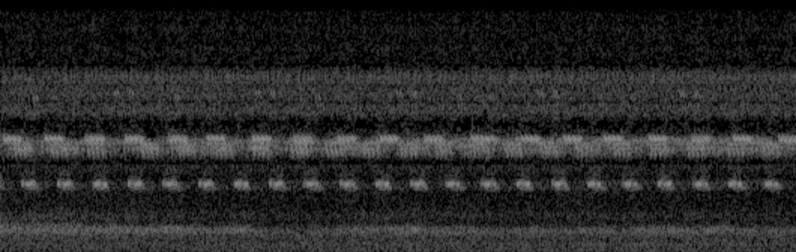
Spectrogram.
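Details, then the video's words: Crickets chirping at night in deep woods: steady pulsed high chirps repeating about two or three times per second, with a second layered trilling chorus and a softer lower hum underneath. "CRICKET CHIRPING SOUND"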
